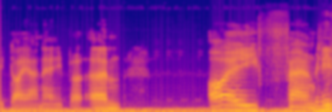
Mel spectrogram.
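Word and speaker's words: Diané: It's spelled Diane with an accent on the E. So, I say Diane.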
